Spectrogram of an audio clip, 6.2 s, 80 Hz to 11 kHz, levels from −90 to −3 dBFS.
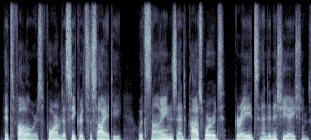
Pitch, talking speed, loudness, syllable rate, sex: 140 Hz, 125 wpm, -16 LUFS, 4.3 syllables/s, male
